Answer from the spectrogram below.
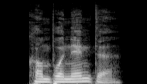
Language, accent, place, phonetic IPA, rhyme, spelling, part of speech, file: German, Germany, Berlin, [kɔmpoˈnɛntə], -ɛntə, Komponente, noun, De-Komponente.ogg
- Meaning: component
